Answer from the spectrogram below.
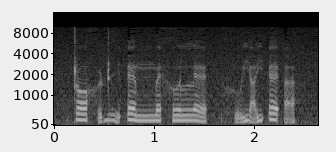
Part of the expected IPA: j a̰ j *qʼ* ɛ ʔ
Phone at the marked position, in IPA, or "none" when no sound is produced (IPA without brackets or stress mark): ʔ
